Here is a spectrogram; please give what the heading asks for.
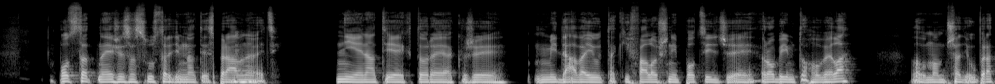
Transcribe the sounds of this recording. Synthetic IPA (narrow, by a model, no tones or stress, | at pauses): pɔt̪st̪at̪nɛːjɛʒɛs̬asuːst̪ɾɛɟiːmnat̪ɪɛspɾaːʊnɛʋɛ̰t͡si̥ | ɲɪɛnat̪ɪɛkt̪ɔɾɛːakɔʒɛ | mid̪a̰ːʋajuːt̪akiːfalɔʃniːpɔt͡sid̪ʒɛ̰ɾɔbiːmt̪ɔɦɔʋɛla | lɛ̰bɔmaːmfʃaɟɛupɾa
